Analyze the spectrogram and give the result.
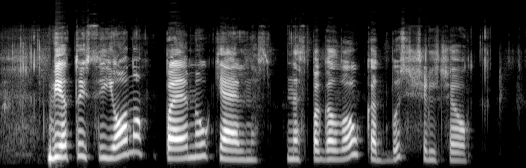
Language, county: Lithuanian, Vilnius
